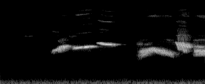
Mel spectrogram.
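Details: Loud, clear blackbird song: a drawn-out mellow whistled phrase, a brief pause, then a lower warbling flute-like phrase with a squeaky high note at the end.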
